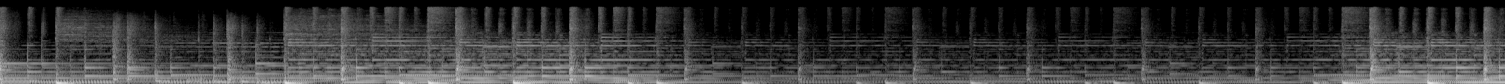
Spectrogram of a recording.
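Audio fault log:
Nothing wrong turns up here; the audio just runs along with no glitches worth noting.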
